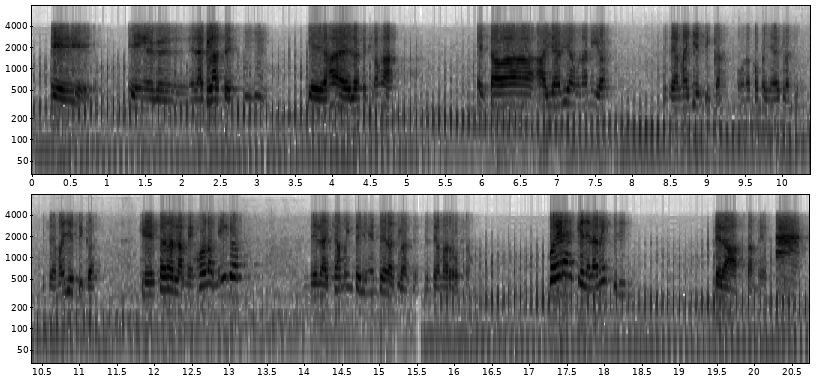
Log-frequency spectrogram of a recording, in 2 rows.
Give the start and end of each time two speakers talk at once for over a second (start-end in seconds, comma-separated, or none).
none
